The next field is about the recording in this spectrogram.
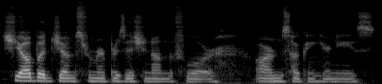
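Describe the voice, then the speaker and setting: A steady, soft-spoken podfic narration, read close into a desktop mic. The sound is dry with no room around it. The pitch sits in the middle. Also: normal speed, no room sound. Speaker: fan fiction reader. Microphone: desktop condenser mic.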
